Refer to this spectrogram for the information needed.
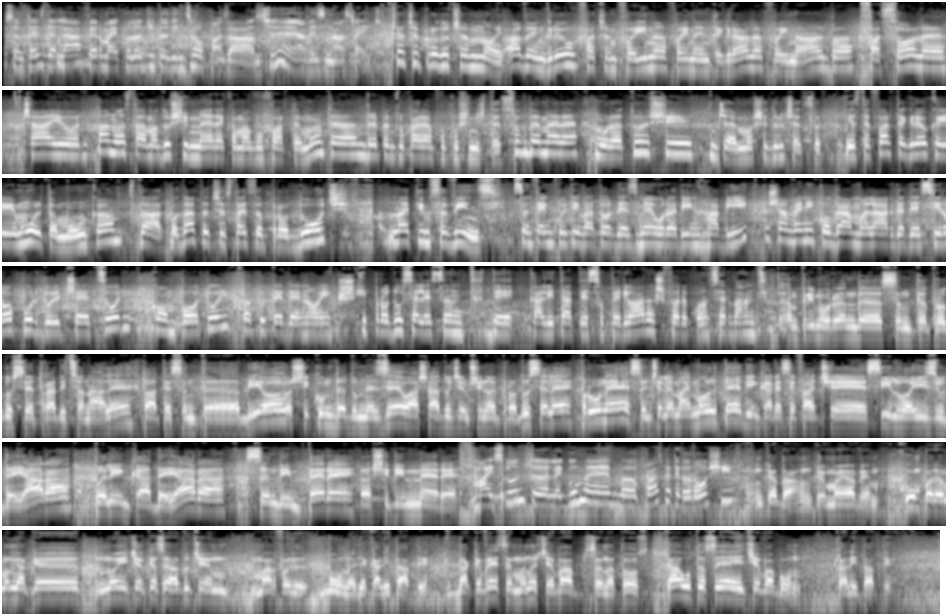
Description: Producătorii mureșeni recunosc că depun foarte multe eforturi pentru ca mărfurile lor să fie de calitate și doar cunoscătorii reușesc să le aprecieze la adevărata lor valoare:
